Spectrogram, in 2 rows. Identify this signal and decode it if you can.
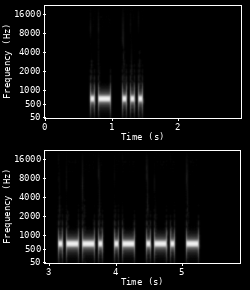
Morse code, heard as a keyed tone, about 21 wpm, 700 Hz. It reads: AS PART
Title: 4x Word-Spacing - Sets of 4 Words - 20wpm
